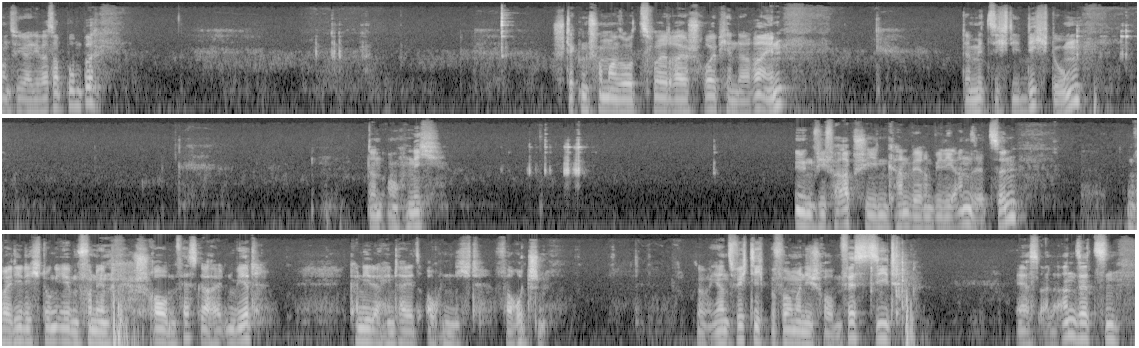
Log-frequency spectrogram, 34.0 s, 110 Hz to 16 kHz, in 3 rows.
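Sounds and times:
background hiss: 0:00.0 - 0:34.0
small steel bolts clicking: 0:03.1 - 0:03.8, 0:16.4 - 0:17.3.

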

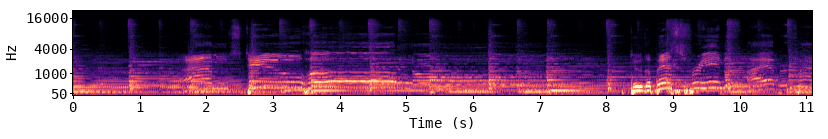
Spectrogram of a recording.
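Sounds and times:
electric guitar chords: 0:00.0 - 0:11.0
person singing: 0:01.6 - 0:11.0.

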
